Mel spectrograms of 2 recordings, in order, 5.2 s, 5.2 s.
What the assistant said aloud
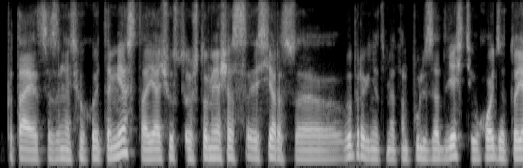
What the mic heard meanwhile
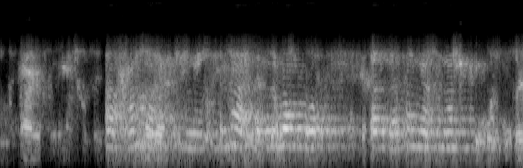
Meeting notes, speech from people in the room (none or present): present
